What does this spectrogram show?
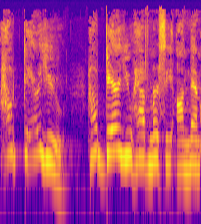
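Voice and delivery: mock indignant, very high, loud, drawn-out outrage. Retelling the Jonah story, the speaker voices Jonah: retelling Jonah's angry outburst. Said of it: "Jonah gets mad".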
